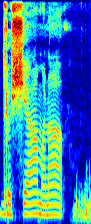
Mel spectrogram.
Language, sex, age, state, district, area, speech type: Telugu, male, 18-30, Telangana, Nalgonda, urban, read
